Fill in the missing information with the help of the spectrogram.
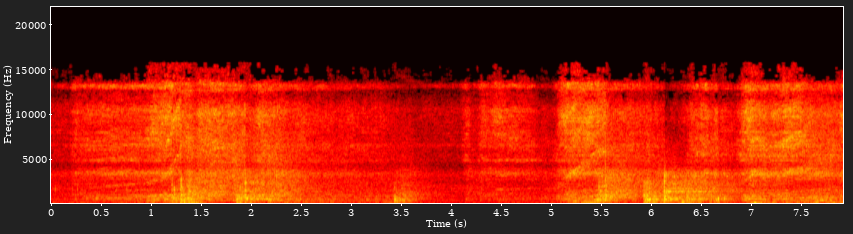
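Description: Radio-controlled monster truck driving hard on a concrete floor: its motor whines up and down in pitch as it speeds up and slows, with tyres scrubbing and a few sharp knocks.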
